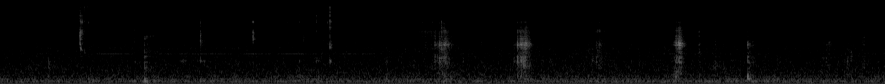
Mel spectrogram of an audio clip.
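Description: A person chewing a big mouthful of kimbap with the mouth closed: faint chewing with scattered wet mouth clicks, a few louder ones in the middle.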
